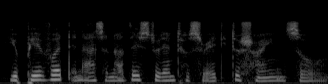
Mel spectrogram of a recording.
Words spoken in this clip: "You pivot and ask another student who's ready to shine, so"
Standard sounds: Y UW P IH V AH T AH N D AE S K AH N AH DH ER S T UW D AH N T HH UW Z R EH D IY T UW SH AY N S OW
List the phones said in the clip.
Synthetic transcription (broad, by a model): Y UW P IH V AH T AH N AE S AH N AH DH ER S T UW D AH N T HH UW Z R EH D IY T UW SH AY N S OW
